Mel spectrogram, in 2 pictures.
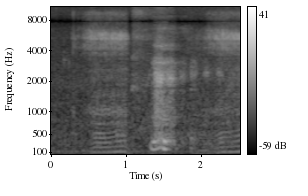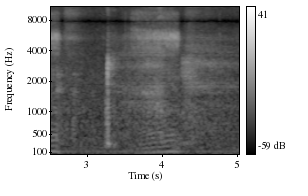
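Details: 11-week-old English Bulldog puppy asleep with eyes open: rhythmic snorting breaths with a whistling, wheezy edge: snoring.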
